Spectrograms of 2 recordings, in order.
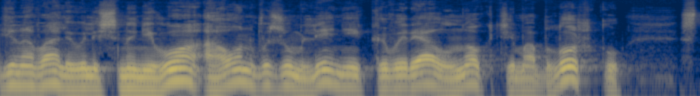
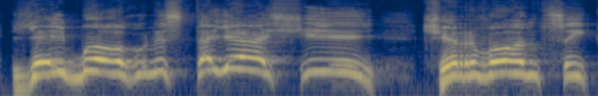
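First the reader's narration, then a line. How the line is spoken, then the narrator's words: Joyful shouts from afar. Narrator (Russian): кричали с галерки радостно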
